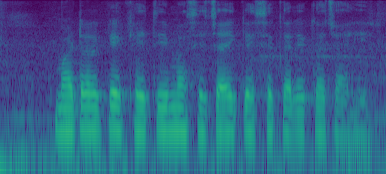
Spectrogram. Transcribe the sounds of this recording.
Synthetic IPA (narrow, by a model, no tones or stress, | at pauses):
mɐʈəɾkekʰeːt̪imẽsɐt͡ʃaːikɛːsekɐɾeːɡat͡ʃaːɦieː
